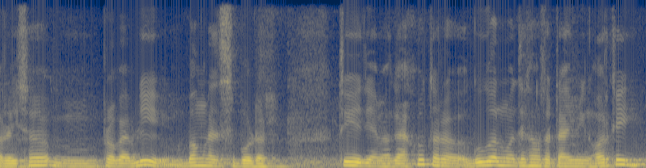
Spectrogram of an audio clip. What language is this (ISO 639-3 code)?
nep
